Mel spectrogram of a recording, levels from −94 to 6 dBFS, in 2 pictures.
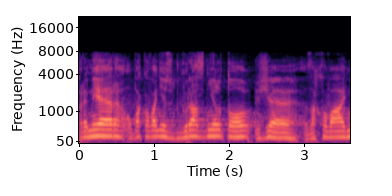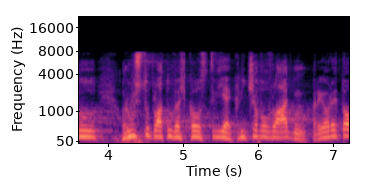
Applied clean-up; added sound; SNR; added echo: none; none; none; none.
